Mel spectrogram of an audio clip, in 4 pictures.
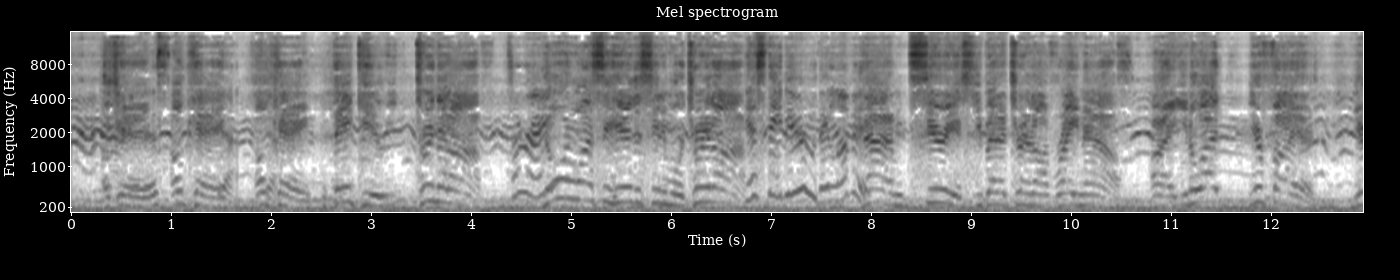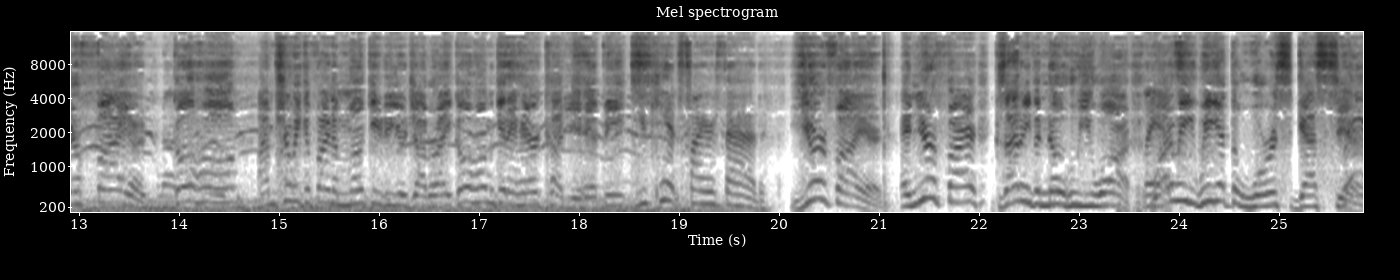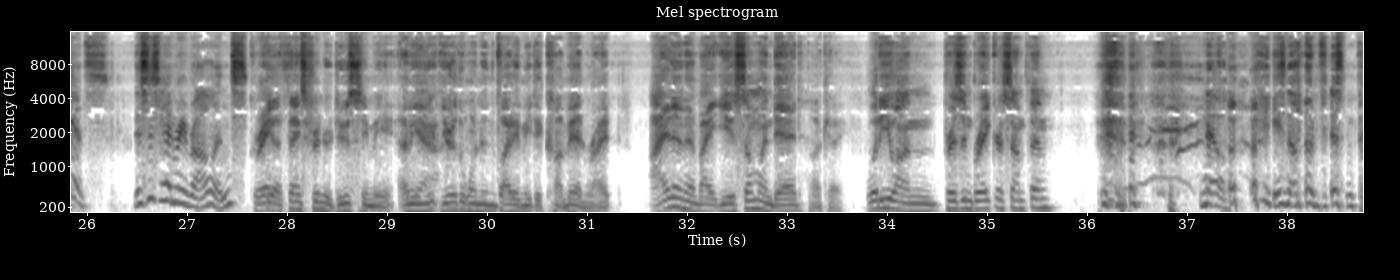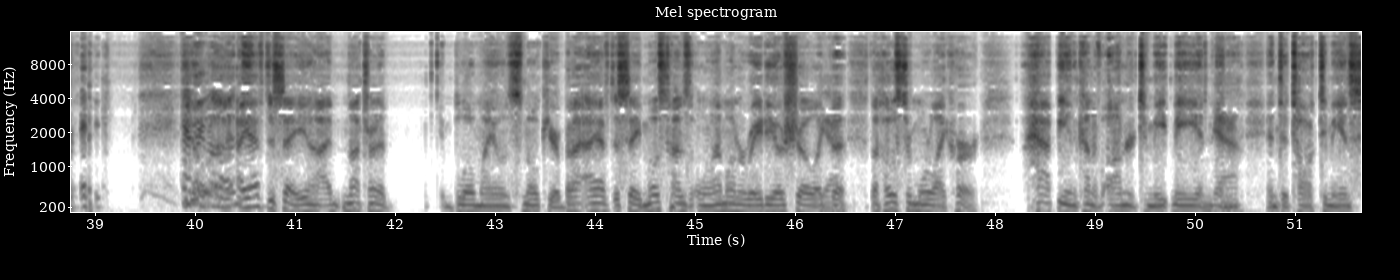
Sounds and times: Speech: 0:00.3 - 0:35.7, 0:37.2 - 0:39.1, 0:39.8 - 0:51.6.

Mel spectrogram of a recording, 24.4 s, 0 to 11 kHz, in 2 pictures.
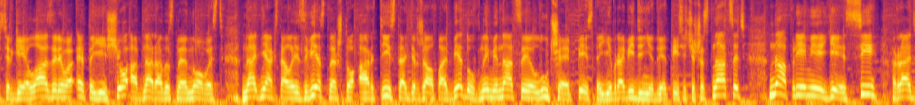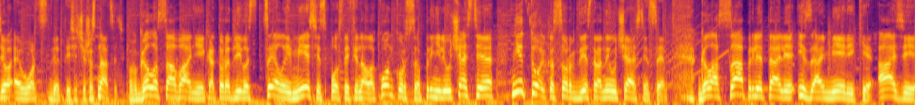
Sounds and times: Speech: 0:00.0 - 0:24.4.

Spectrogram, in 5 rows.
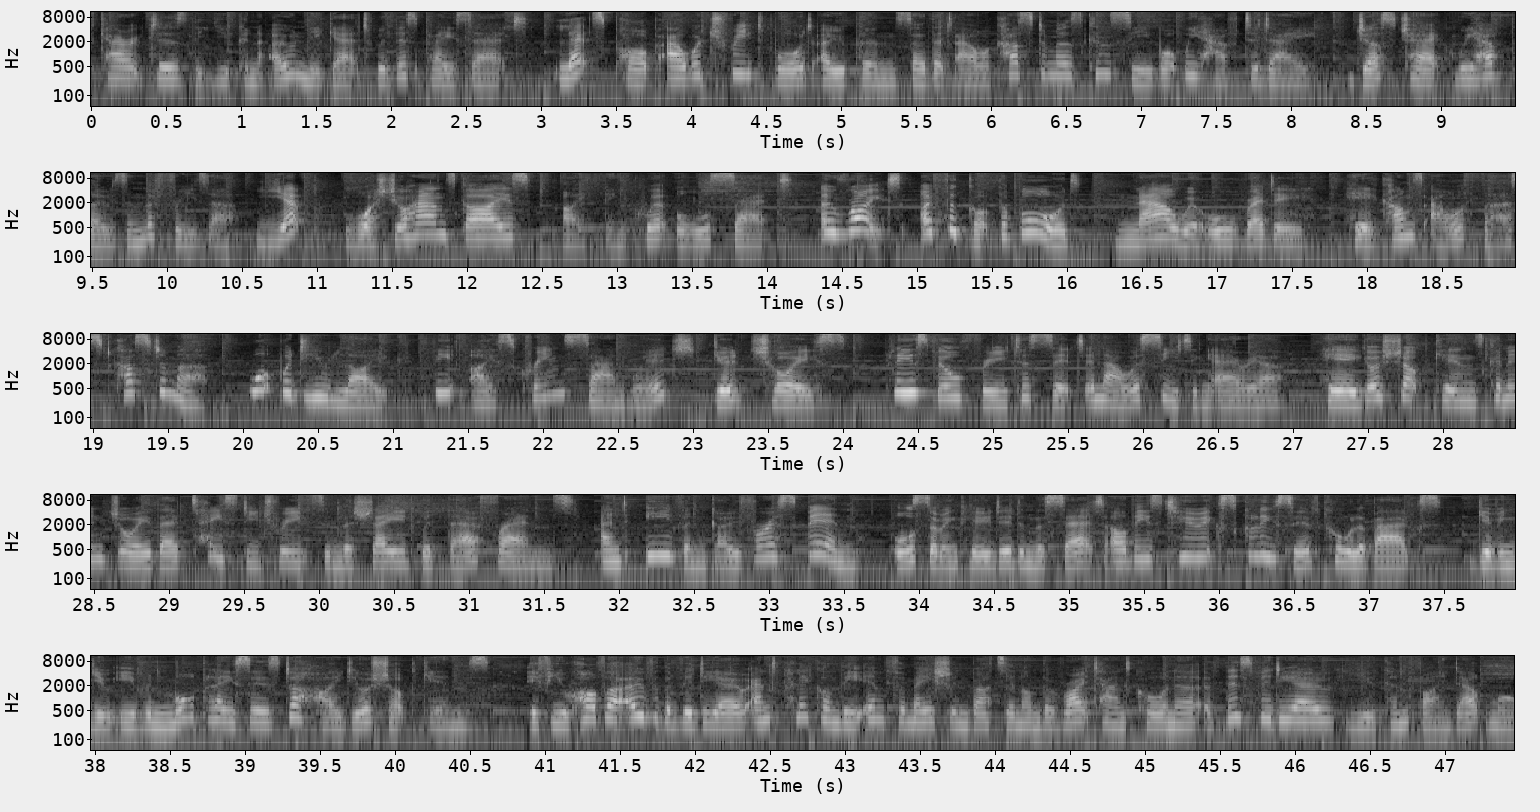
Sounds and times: Music: 0:00.0 - 0:47.4
Speech: 0:00.0 - 0:47.4.

